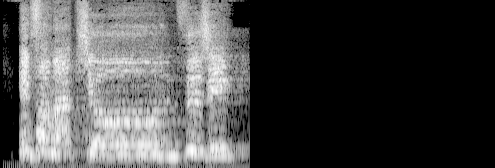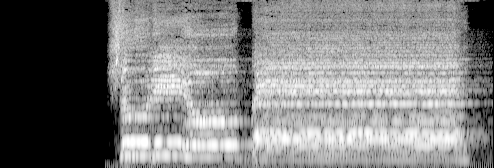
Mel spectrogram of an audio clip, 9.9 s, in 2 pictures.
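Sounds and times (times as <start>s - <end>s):
a cappella jingle: 0.2s - 2.5s, 6.1s - 9.8s.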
